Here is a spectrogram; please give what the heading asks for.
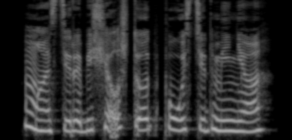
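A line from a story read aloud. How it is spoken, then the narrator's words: Whimpering. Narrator (Russian): прохныкала она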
